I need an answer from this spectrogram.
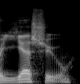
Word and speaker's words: Yeshu: sounded more like yeshu or yeshu completely dropping off the final guttural letter because of a linguistic Quirk of a Galilean accent as the argument goes Galilean Aramaic speakers were supposedly very bad at pronouncing gutural letters there is some evidence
